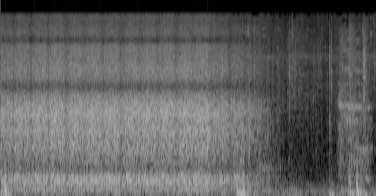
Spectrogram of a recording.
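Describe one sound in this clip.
A welding torch hisses steadily.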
